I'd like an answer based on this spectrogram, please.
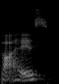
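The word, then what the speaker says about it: Pages: The way I said it's pronounced Pajes. It is a Spanish last name.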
